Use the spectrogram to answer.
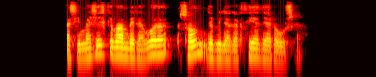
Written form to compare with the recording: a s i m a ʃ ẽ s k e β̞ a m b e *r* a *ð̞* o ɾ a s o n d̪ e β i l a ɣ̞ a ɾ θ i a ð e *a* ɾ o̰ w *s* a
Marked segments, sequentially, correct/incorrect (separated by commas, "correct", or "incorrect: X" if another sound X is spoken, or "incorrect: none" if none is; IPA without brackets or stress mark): incorrect: ɾ, incorrect: ɣ̞, correct, correct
